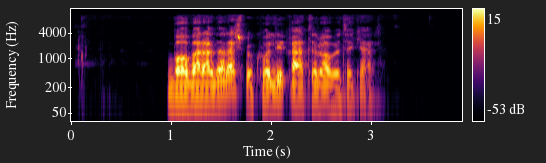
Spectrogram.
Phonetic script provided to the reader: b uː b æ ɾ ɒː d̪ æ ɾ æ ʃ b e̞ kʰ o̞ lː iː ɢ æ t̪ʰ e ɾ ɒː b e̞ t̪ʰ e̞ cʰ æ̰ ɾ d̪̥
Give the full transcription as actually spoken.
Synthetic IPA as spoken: b ɒː b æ ɾ ɒː d̪ æ ɾ æ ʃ b e̞ kʰ o̞ lː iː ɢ æ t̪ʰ e ɾ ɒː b e̞ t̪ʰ e̞ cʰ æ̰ ɾ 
